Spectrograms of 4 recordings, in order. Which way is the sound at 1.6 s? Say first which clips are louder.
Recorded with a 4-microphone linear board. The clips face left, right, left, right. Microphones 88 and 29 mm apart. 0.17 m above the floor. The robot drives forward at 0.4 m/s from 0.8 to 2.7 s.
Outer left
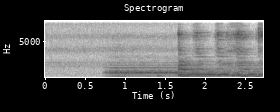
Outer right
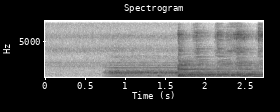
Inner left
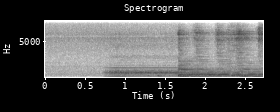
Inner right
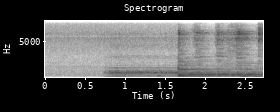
Outer right 2 dB, inner right 1 dB; 55° right (ahead or behind).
